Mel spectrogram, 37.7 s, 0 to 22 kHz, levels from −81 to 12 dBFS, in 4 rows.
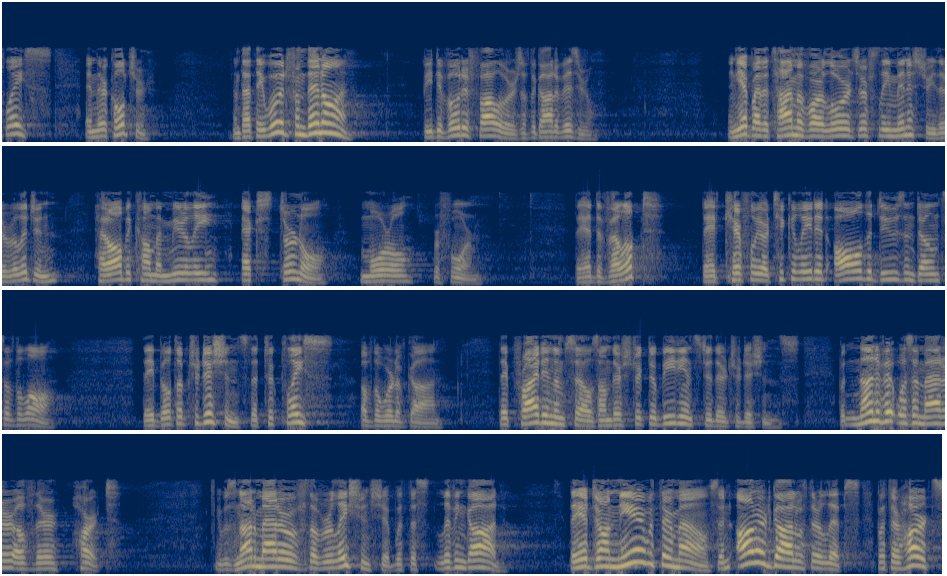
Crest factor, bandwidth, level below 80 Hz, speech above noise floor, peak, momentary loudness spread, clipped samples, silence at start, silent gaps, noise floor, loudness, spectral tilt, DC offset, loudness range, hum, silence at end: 20 dB; 6.2 kHz; -56 dBFS; 43 dB; 0 dBFS; 17 LU; under 0.1%; 0.05 s; none; -62 dBFS; -19 LUFS; -6 dB/octave; under 0.1%; 9 LU; none; 0 s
